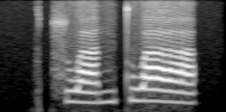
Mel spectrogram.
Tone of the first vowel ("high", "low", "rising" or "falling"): rising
